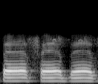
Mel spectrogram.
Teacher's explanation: जब बोलेंगे आप तो दोनों दोनों होठ जो है टच होगा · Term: ओष्ठ वर्ण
